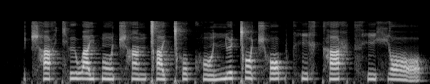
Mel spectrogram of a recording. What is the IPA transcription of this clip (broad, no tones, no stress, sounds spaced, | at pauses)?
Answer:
t͡ʃʰ a x cʰ ɨ w a j p õ t͡ʃʰ ã ŋ ǀ a j ǀʰ o kʰ ɔ̃ ɲ ʏ ǀ ɔ t͡ʃʰ ɔ b kʰ i x kʰ a x t͡sʰ i ç ɔ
